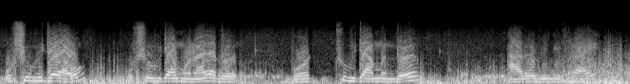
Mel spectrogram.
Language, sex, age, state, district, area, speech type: Bodo, male, 45-60, Assam, Udalguri, rural, spontaneous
